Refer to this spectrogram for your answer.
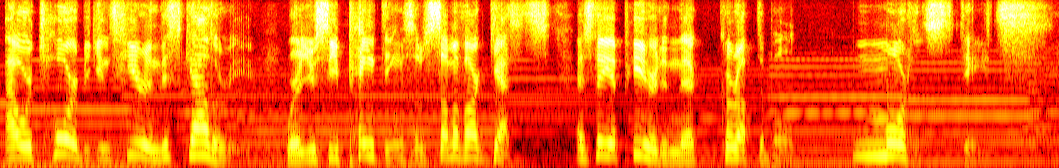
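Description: Spooky ghost tour host done by a guy, slow gloating drawl, voice swoops way up and down. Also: high voice, wildly swooping pitch, over music, heavily acted. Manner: drawling, gloating, with cackling laughs. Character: sinister theatrical male ghost tour host. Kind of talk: amateur reenactment of a ride narration.

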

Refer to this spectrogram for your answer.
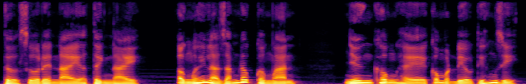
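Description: A calm older gentleman, read by a man, reasons and reassures. The voice is dark and mellow, and the recording is dry. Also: mid-range voice, moderate pace, no echo, lightly acted. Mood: assured.

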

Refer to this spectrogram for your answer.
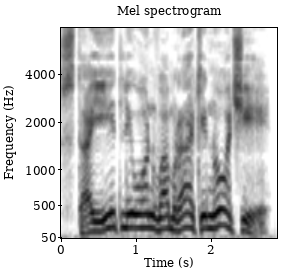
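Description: A man voicing an unseen ritual master who pronounces every line slowly and solemnly. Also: high voice, expressive, darkish tone, dry recording, clean studio sound, voice pushed up. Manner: solemn, slow, ceremonial pronouncements.

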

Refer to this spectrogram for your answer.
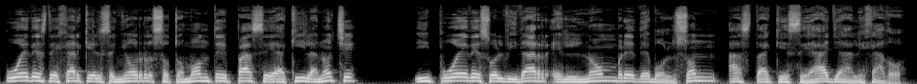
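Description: A man doing Strider, a calm grim ranger. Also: medium pitch, no room sound, clean studio sound, voice pushed up, lightly acted. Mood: grave. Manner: calm, measured, quietly firm.

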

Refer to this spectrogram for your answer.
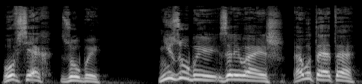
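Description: A male audiobook reader voicing a stern army major who speaks in a calm, measured way. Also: slightly rough, no room sound, clean studio sound, exaggerated voice. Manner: measured, deep-voiced. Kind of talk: audiobook character voice.

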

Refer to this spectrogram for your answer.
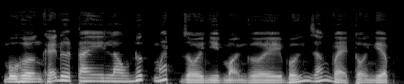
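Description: A man narrating an audiobook story in an expressive storytelling manner. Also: medium pitch, fast, no echo, clean studio sound.

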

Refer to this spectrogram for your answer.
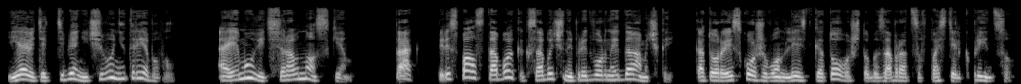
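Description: A man's voice: high voice, fast, no echo, clean studio sound. A woman voicing a jealous, sulky young male mage who talks in a reproachful, brooding way. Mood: bitter.

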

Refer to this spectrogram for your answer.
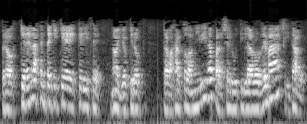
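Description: A man's voice: medium pitch, animated, moderate pace. A man in a casual group discussion, arguing with rhetorical questions. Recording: roomy lo-fi recording.

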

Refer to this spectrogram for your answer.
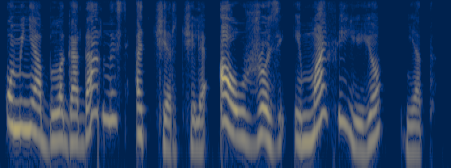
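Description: A woman voices an impulsive, boastful little girl pug who speaks eagerly and brags. Pitched above her own voice, she sounds fairly high with big pitch swings at a moderate pace, recorded at studio quality with no echo.

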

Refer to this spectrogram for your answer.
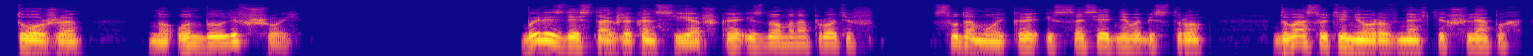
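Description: Man, audiobook narrator, low husky voice, measured dry storytelling, scripted reading.

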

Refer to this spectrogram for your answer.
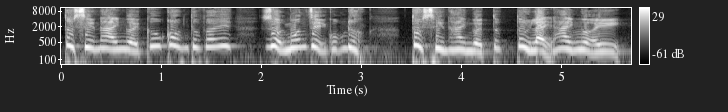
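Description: A man voicing a desperate young mother who cries out, high and strained, begging for her child. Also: fast talker, warm tone. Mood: pleading.

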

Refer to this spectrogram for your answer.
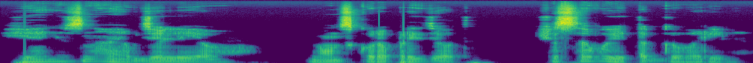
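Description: A man reading an audiobook, voicing a weary older noblewoman who speaks softly and pleadingly. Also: deep voice, measured pace. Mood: grave.

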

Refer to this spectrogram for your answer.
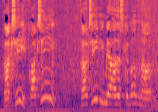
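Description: An actor in a radio play voicing Captain Nemo as a vengeful, tormented, commanding captain, with imperious and bitter theatrical delivery. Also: male voice, extremely high pitch, sing-song, a little fast, background noise.

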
